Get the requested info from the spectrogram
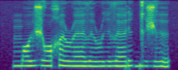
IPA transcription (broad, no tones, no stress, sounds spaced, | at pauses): m ɔ y̯ ʒ o χ ɪ ɹ ɛ ð ɪ ɹ i ð ɛ ɾ i ɡ i ʒ ɪ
